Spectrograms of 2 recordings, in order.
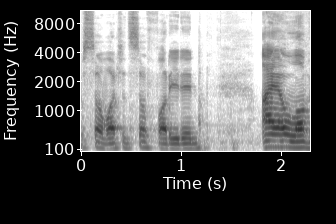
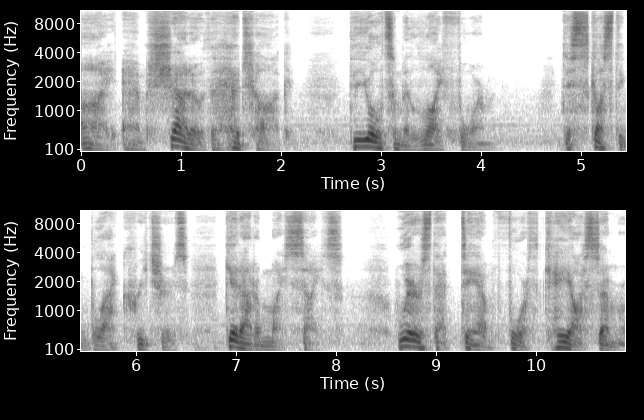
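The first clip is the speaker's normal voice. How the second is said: put-on brooding hedgehog hero voice; 4 semitones lower, 6 dB quieter than usual. Answering a request to do an impression: Shadow the Hedgehog impression. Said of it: "do your best Shadow impression".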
